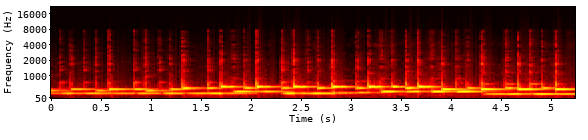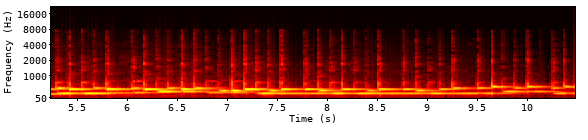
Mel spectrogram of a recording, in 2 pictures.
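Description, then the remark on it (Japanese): Gamelan ensemble music from a gamelan used to accompany dance: bright, bell-like metallophones ring out interlocking melodic patterns with sharp struck onsets, playing steadily and fairly loud throughout, with no voices. “この地域にゴングビアルが存在することで、このガムランをダンスの伴奏として使用するさまざまな携帯の新しいダンスの出現が促進されました。”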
